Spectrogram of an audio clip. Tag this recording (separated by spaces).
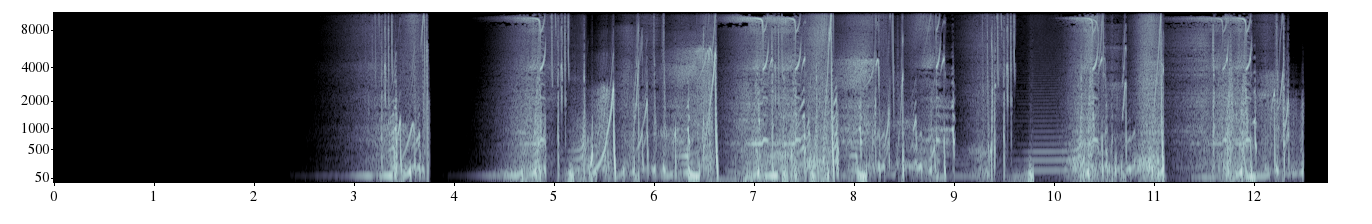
aspiration reverse sound speed time travel vortex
